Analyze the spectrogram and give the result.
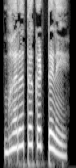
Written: ಭರತಕಟ್ಟಳೆ

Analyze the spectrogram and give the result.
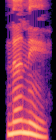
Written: ನೂನು

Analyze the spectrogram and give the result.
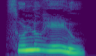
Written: ಸುಳ್ಳುಹೇಳು

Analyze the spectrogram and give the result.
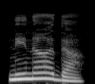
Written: ನುಣ್ಣಿತು

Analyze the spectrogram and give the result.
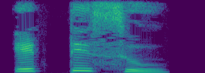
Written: ಏಡಿಸು

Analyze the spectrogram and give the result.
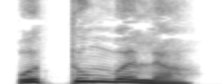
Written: ಒತ್ತುಂಬಲ

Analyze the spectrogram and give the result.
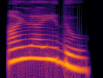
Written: ಅಳ್

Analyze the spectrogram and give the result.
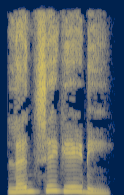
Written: ಲಜ್ಜೆಗೆಡು

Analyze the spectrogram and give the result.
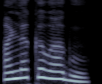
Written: ಅಳ್ಳಕವಾಗು

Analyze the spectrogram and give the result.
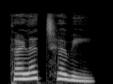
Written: ತಳಚ್ಛವಿ

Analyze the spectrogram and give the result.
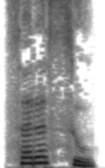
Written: ಸರಸ್ಸು

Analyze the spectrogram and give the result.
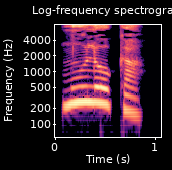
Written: ಮೂಲೋಕ

